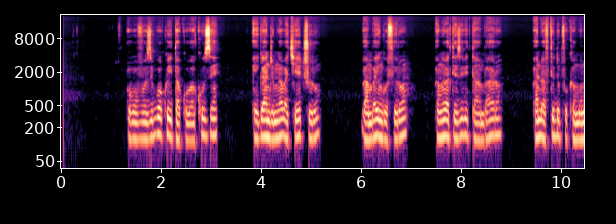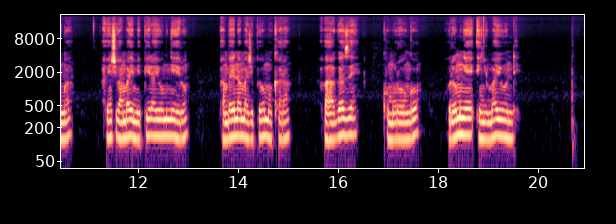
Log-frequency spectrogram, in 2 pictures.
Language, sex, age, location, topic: Kinyarwanda, male, 25-35, Huye, health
